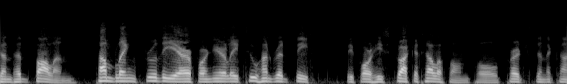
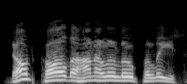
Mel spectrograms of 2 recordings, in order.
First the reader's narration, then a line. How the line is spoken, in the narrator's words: Hunter bellowed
